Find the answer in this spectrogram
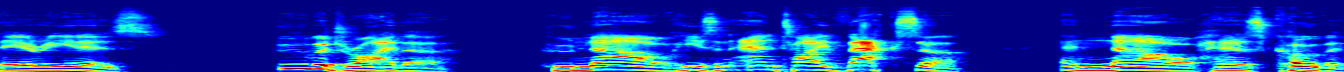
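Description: A man's tone is bright and sharp, set against a quiet background. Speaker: online news commentator. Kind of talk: commentary reading news articles. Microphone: webcam.

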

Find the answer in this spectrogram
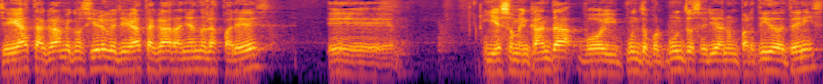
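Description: A man's monotone, flat intonation holds through speech at a moderate pace. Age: 20s. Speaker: reality show contestant. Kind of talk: campaign speech. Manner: halting. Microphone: podium.

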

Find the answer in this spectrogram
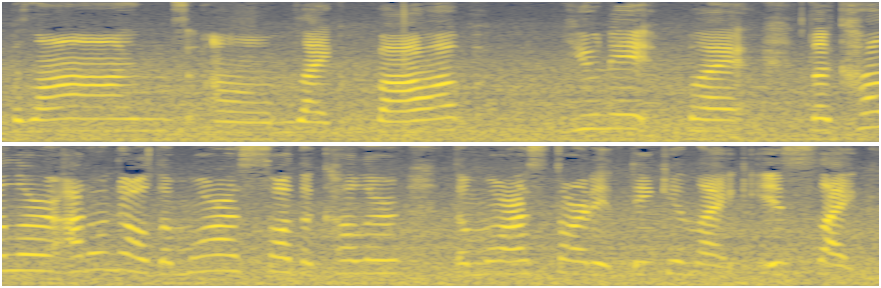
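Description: A woman's raised, projected voice comes at a fairly slow pace with ordinary pitch variation, dry with no echo but with noticeable background noise. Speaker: vlogger. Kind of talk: casual vlog chat. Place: car. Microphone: phone near.

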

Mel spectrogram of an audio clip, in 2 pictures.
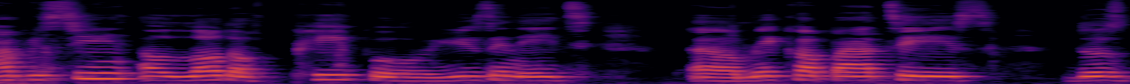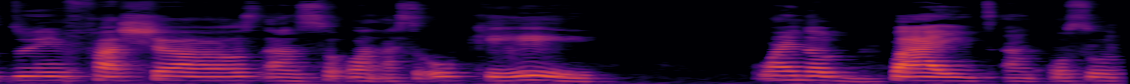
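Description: Very slowly, a woman speaks at a fairly low pitch. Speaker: beauty product reviewer. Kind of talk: product review tutorial. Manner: soft-spoken. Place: home room. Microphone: phone near.

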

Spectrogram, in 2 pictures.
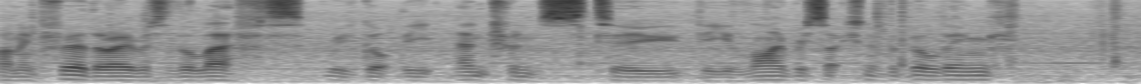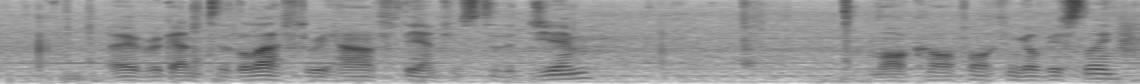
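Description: With long, frequent pauses, a man talks at a moderate pace amid noticeable background noise. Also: dry sound with no echo. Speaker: campus tour narrator. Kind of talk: commentary. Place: street. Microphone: phone near.

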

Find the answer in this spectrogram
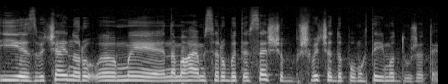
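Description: A woman talks at a fairly quick pace. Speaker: psychologist. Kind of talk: interview. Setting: studio. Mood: calm, earnest. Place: studio. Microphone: headset.

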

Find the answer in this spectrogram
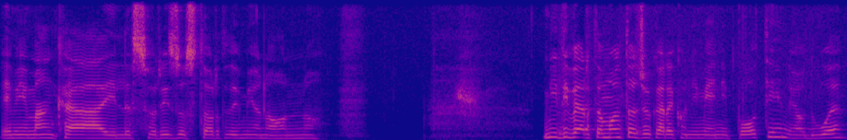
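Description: A woman with a dark, mellow tone and monotone, flat intonation, fairly quick yet with long, frequent pauses, over a quiet background. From northern Italy, Parma; northern Italy. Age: 30s. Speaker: actress. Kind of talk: self-presentation. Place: home room.

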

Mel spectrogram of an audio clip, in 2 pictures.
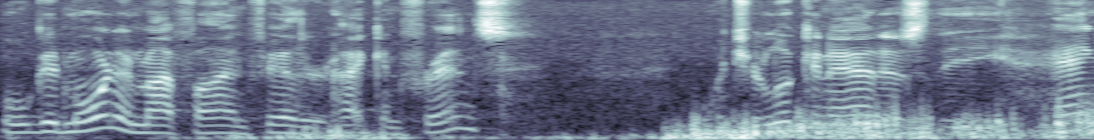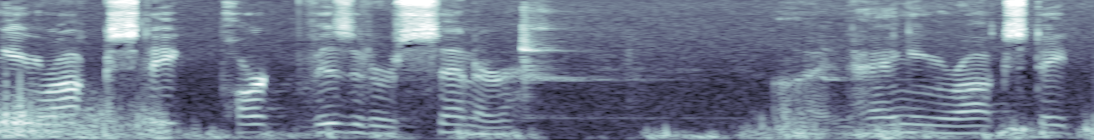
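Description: A man speaking at a fairly slow pace, with long, frequent pauses over loud background noise. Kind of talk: casual vlog chat. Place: street. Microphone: phone near.

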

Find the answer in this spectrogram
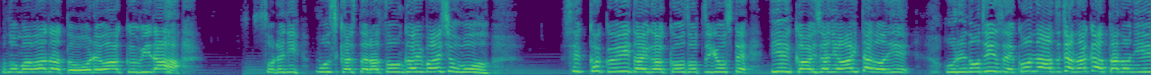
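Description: A woman's put-on character voice, shrill and whiny with a whiny tone, at a moderate pace over faint music in the background. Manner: whiny, self-pitying, shrill.

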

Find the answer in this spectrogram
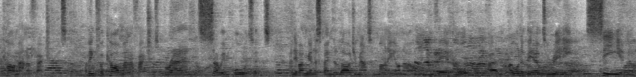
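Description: A man talks at a very fast pace. Crowd noise fills the background. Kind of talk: interview answer. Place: hall.

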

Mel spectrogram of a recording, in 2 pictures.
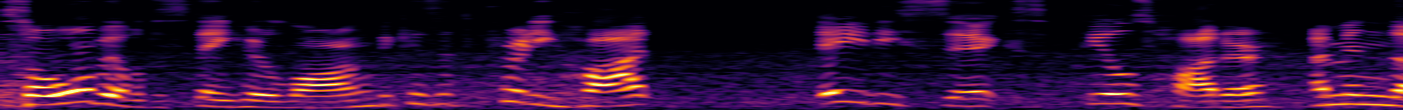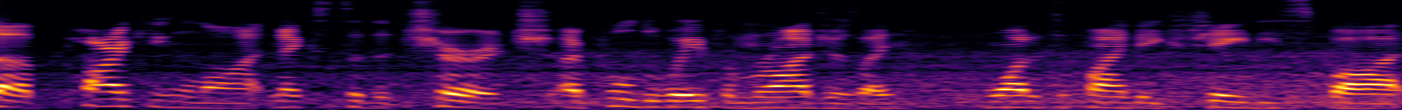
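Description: The speech moves at a moderate pace in a dry sound with no echo, with noticeable background noise. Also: woman, fairly low pitch for a woman. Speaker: vlogger. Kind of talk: casual vlog chat. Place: car. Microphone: phone near.

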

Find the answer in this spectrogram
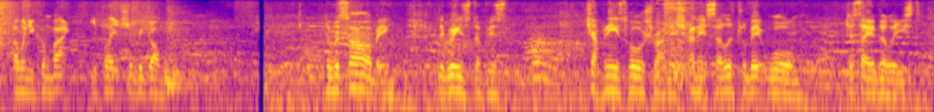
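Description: Loud background noise sits behind a man speaking. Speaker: food vlogger. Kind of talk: casual vlog chat. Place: cafe. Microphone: phone near.

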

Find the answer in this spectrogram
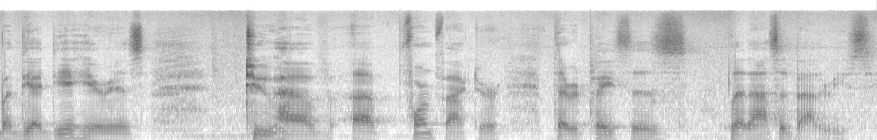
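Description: This man has an ordinary speaking voice with a fairly low pitch and fairly even intonation. Light background noise is present. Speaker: company guide showing the lab. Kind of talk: tour explanation. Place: office.

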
